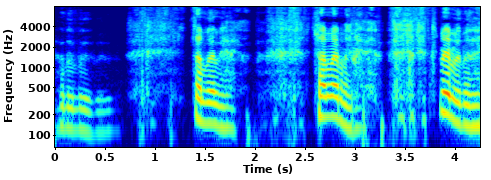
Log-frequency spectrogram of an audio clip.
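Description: It is said in a trembling voice.

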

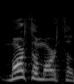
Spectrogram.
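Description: It sounds contemptuous, as if to an idiot.

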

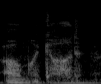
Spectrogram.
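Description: It is said in a frightened tone.

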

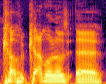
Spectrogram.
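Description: It is said in a suggestive, innuendo-laden way. It sounds sexual. The speaker calls it wrong. "Not like that"

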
